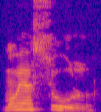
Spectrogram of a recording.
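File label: "Moyasul", pronunciations; Fourth Way; Beelzebub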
